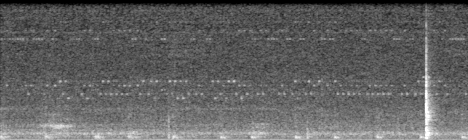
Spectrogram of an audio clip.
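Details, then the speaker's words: Computer case after foam pads were fitted under its base to stop vibration: faint steady low hum with soft fan rush and no rattle or buzz, much quieter than before, normal quiet case fan running. "right now it's this thing is running nice and much quieter than it used to be"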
